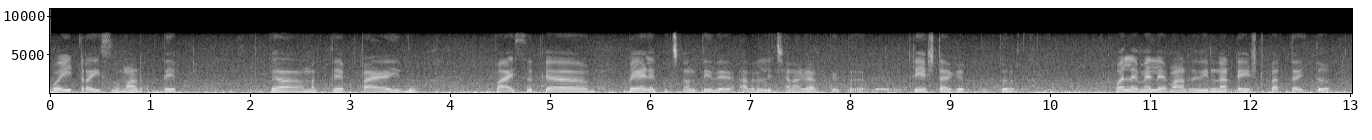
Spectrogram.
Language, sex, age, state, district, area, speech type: Kannada, female, 30-45, Karnataka, Vijayanagara, rural, spontaneous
